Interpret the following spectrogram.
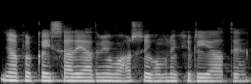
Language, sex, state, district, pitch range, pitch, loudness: Hindi, male, Jharkhand, Deoghar, 160-175 Hz, 165 Hz, -17 LUFS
